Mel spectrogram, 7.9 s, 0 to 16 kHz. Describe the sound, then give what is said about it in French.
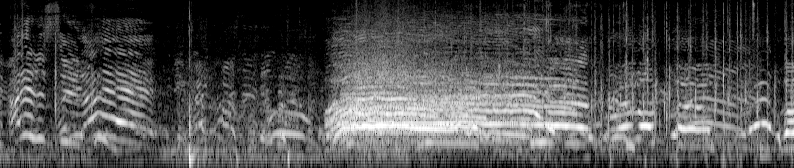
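Spectators cheer in a loud, sustained burst of many shouting voices at a teenage girls' football tournament held on the May 1 holiday for a club women's team's 48th anniversary. Speech comes before the cheering and returns afterward. “Devant nous, une scène enfin devenue banale, des jeunes filles, des adolescentes qui jouent au football, encouragées au bord du terrain par le public.”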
